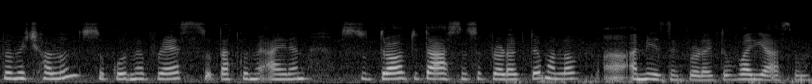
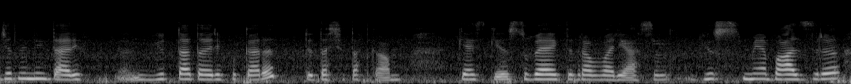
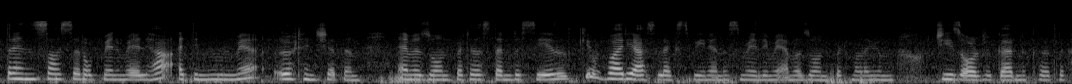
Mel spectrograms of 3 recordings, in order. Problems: constant background noise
